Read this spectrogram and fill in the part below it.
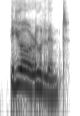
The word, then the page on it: purulent: Indian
